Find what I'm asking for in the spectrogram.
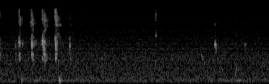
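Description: A few quick keystrokes on a computer keyboard while a variable declaration is typed in a terminal, a short burst of clicks followed by two or three isolated taps, faint and close with no talking.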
